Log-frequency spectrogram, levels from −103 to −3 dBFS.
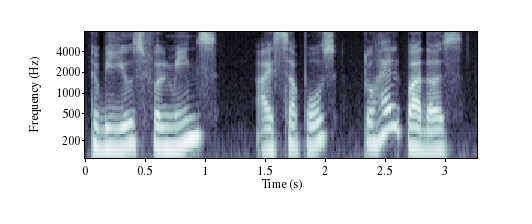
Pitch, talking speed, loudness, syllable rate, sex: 180 Hz, 165 wpm, -17 LUFS, 5.5 syllables/s, male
